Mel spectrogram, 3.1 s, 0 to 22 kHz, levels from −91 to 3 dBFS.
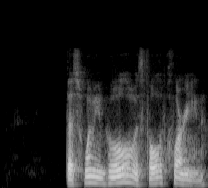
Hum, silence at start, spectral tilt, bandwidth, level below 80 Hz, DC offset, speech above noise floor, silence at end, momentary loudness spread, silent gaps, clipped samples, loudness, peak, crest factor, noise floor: none; 1 s; -8 dB/octave; 7 kHz; -66 dBFS; under 0.1%; 63 dB; 0.05 s; 5 LU; none; under 0.1%; -20 LUFS; -4 dBFS; 18 dB; -82 dBFS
